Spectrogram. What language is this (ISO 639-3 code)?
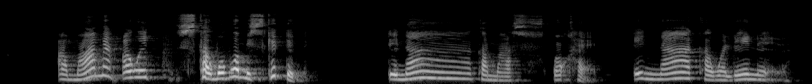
top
